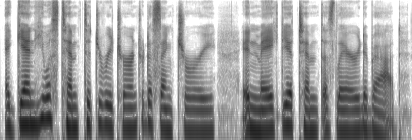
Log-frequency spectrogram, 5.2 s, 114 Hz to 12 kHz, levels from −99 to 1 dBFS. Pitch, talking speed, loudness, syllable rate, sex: 165 Hz, 200 wpm, -22 LUFS, 5.2 syllables/s, female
